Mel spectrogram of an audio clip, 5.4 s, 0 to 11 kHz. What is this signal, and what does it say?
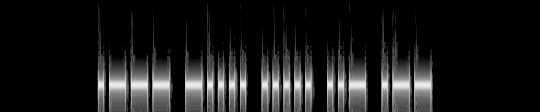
Morse code, heard as a keyed tone, about 22 wpm, 700 Hz. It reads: J65UW
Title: Five Challenging Letter-Number Combinations 22wpm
